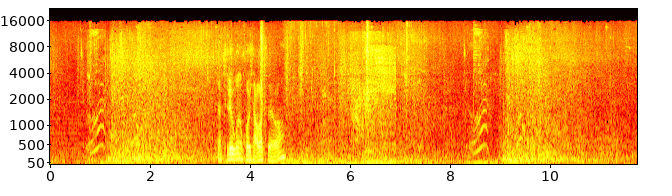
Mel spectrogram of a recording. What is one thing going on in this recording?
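An icy magical blast whooshes and crackles loudly.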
